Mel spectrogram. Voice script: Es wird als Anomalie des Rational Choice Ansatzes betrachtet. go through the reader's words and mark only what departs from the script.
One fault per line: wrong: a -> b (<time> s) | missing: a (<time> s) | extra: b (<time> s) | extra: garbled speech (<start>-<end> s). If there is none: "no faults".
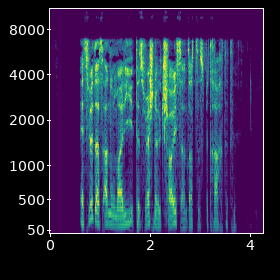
no faults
